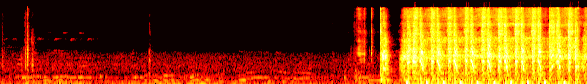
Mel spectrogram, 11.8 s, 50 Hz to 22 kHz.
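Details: Dinli DL901 450cc ATV, spark OK, won't start: quiet, then cranking with heavy chugs about three a second that never settle into running; ignition timing thrown off by a broken magneto rotor woodruff key.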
